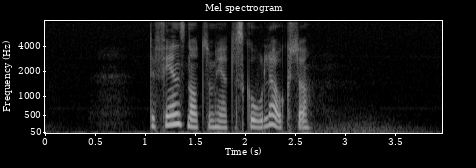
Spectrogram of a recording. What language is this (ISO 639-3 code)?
swe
